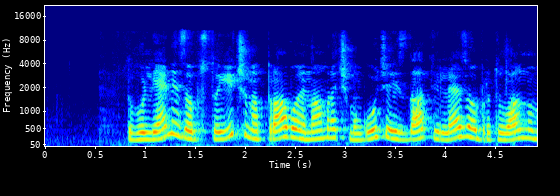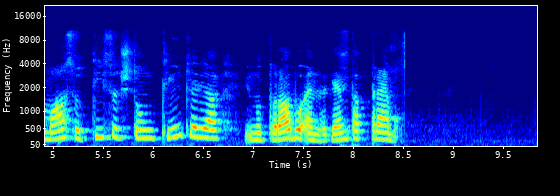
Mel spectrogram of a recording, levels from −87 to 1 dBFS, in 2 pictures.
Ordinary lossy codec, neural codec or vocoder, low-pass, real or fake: AAC, 32 kbps; codec, 24 kHz, 3.1 kbps, DualCodec; 10.8 kHz; fake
